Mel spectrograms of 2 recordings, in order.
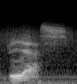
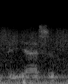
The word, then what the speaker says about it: Vyasa: The monk Vyas, or Vyasa, some people pronounce it Vyasa.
